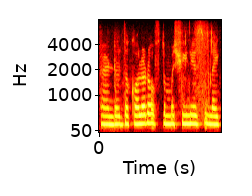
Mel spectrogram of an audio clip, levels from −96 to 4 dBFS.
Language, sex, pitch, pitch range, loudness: English, female, 225 Hz, 220-230 Hz, -13 LUFS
